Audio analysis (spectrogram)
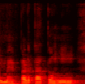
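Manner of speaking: just say it flat and soft; teacher contrasts the ordinary version; plain unstressed. Shown as a demonstration. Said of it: "ऐसे ही साधारण नहीं".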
